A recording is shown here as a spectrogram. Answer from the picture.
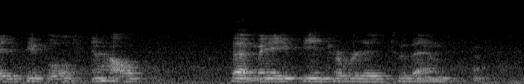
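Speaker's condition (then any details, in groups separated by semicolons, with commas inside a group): Traumatic brain injury; relearned talking through speech therapy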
